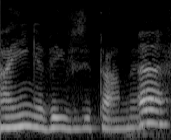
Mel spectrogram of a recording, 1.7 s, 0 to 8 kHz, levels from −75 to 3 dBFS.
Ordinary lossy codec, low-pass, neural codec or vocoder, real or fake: none; 7.2 kHz; none; real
